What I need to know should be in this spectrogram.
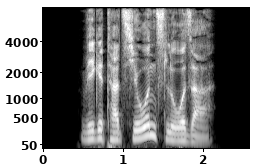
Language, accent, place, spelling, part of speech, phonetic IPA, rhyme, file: German, Germany, Berlin, vegetationsloser, adjective, [veɡetaˈt͡si̯oːnsloːzɐ], -oːnsloːzɐ, De-vegetationsloser.ogg
- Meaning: inflection of vegetationslos: 1. strong/mixed nominative masculine singular 2. strong genitive/dative feminine singular 3. strong genitive plural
